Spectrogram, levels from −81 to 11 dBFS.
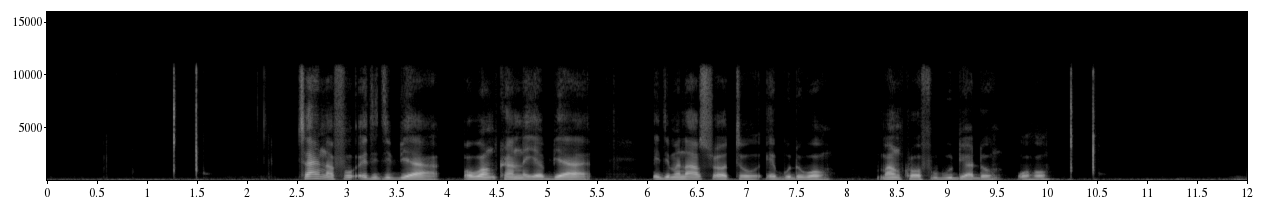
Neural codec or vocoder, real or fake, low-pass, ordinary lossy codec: codec, 24 kHz, 1.2 kbps, DualCodec; fake; 10.8 kHz; none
